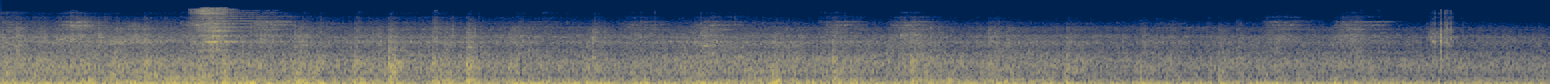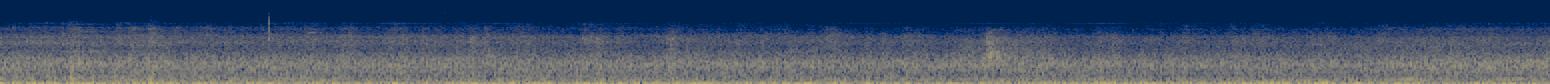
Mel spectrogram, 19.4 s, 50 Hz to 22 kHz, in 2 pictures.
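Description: ScotRail Class 380 electric and Class 156 diesel multiple units pulling out of the station together: a low rumble with wheels clicking over the rail joints and pointwork and a brief squeal in the first seconds. The sound fades steadily as the trains draw away.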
